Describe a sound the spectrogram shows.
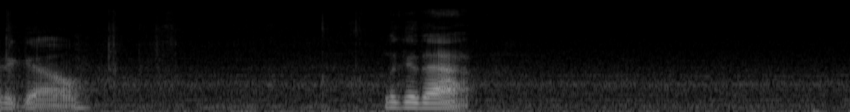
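Stiff cards slide and rustle softly against each other.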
